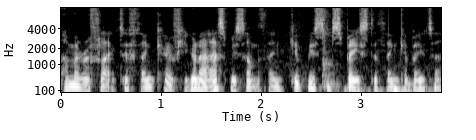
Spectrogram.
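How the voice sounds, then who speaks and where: A man with a fairly low pitch speaks at a very fast pace, with a dry, close sound and no echo. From Scotland, Scottish Borders. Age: 50s. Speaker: scrum master. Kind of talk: podcast interview.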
